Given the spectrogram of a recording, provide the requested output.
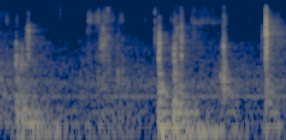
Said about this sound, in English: Hear that click? Close every door completely.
